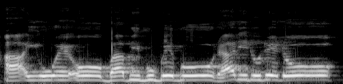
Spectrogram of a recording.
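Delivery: sustained, chanted syllable drill; vocal warm-up drill. Shown as a demonstration. Speaker demonstrates pre-sermon warm-up, chanted syllables. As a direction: run the vowels together evenly on one note. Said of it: "itu pemanasan dulu".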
